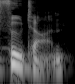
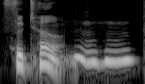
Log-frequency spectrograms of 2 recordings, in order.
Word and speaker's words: futon: The American pronunciation is futon. Right. Right. I would pronounce it as futon.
